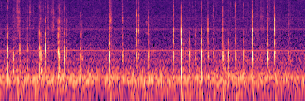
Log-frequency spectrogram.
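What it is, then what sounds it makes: Fabric trucker cap tapped with fingernails. Long manicured nails tap an empty Uinta Brewing trucker cap lying on a granite counter, striking its black front panels, stitched patch and red bill; the cap has a white mesh back. The result is a quiet, irregular series of short, dry ticks and soft clicks with bright edges that die away almost instantly, over a faint steady low hum.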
